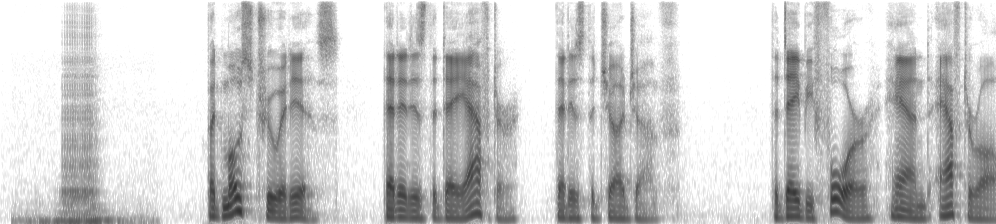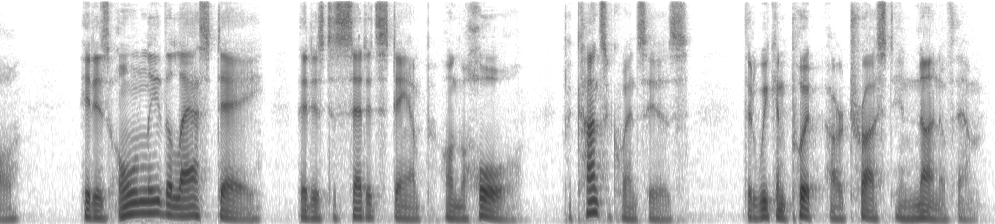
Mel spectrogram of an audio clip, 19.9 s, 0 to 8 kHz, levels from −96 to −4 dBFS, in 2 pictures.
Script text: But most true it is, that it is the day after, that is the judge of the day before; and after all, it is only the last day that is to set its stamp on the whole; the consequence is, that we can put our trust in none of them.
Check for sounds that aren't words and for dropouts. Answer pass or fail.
fail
